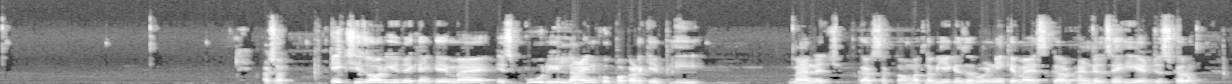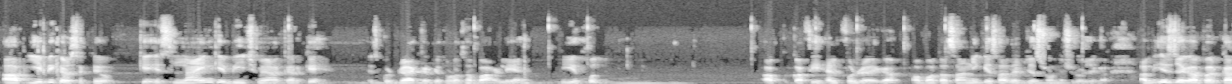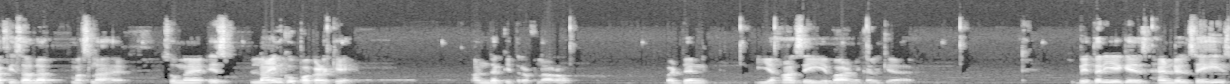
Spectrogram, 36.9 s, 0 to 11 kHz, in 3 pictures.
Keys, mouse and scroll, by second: 3.4 ctrl+z, 5.2 alt+scroll down 2, 6.2-6.7 alt+scroll up 1, 7.8 space, 7.9 click, 8.2 space, 10.8-12.7 drag, 12.7 ctrl+z, 15.1-17.6 drag, 17.6 space, 17.8 click, 18.0 space, 18.8-19.2 alt+scroll down 1, 19.5-22.8 typing, 19.8 click, 20.9 click, 21.8 click, 22.6 click, 24.2 alt+scroll up 2, 27.9 click, 31.4 alt+scroll down 1, 31.9 space, 32.0 click, 32.4 space, 33.3-36.9 drag.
